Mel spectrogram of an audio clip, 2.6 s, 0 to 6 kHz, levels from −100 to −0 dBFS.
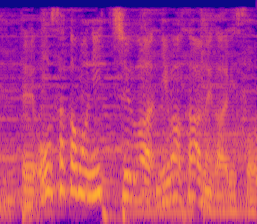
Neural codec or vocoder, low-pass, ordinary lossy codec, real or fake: vocoder, 24 kHz, 100 mel bands, Vocos; 5.4 kHz; MP3, 48 kbps; fake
